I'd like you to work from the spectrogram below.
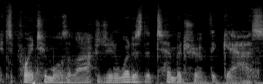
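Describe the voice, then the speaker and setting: A man's somewhat breathy voice at a very fast pace, in a very clean recording with a silent background. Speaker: chemistry teacher. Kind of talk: tutorial.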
